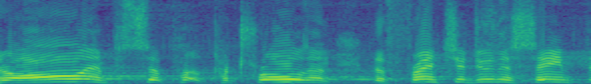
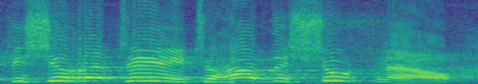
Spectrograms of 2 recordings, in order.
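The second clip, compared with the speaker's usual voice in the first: high, loud, slow broken English with a French lilt; a French officer politely offering to start the shooting; mock French accent; 7 semitones higher, 4 dB louder, slower than usual. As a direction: ham up a French officer's courtesy. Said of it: "in broken English".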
